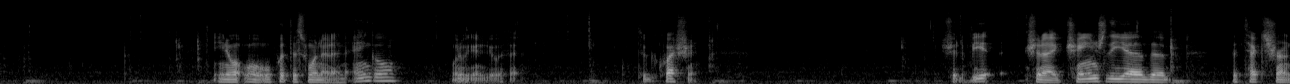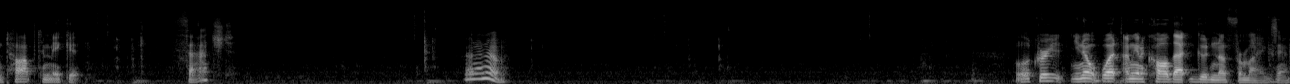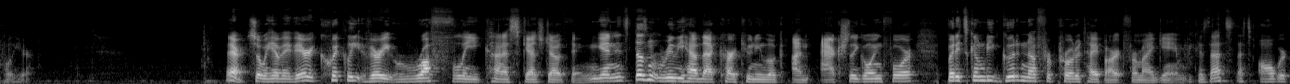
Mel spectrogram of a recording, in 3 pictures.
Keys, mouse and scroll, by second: 0.0-3.4 drag, 0.3 g, 2.0 r, 4.4 click, 4.6 r, 7.2 g, 9.6-11.5 drag, 9.8 r, 11.8 s, 14.0-15.9 drag, 14.5 r, 17.1-19.0 drag, 17.2 s, 19.6-21.3 drag, 20.5 r, 21.6-23.5 drag, 22.1 middle click, 22.6-35.5 middle drag, 24.3 a, 27.9 Tab, 36.9 right click, 37.6 click, 37.8 shift+middle click, 38.2 shift+right click, 38.4 shift+click.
